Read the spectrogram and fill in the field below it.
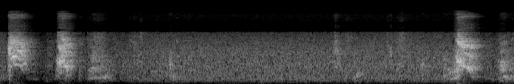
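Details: Six-week-old puppies playing, with three short, sharp yipping barks: two close together at the start, then one more after a quiet stretch of about four seconds. Low room hum runs underneath.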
